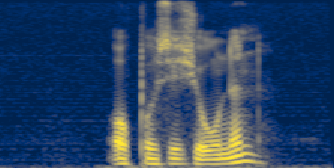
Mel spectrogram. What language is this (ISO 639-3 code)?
nor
